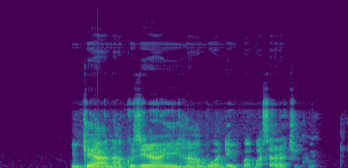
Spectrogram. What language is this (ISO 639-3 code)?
ibo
